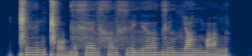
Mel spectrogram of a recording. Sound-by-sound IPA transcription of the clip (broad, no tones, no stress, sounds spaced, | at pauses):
ǁ ɪː n ǁ ɔ̰ ɡ ɛ x ɛ l x ʌ l x ɪː lʲ ʌː ɡ ɪː l ʎ ɑ n m ɑ̰ n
